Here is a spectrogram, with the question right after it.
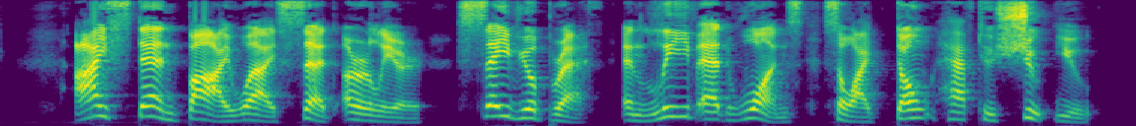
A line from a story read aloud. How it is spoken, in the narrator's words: he shouted back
